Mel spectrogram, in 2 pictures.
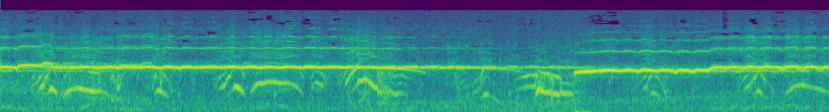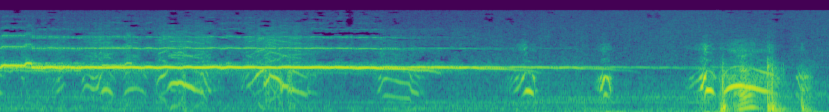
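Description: A long, high whistle held steady with small steps in pitch. It breaks off briefly about four seconds in, resumes, and fades out near the end, over many short rising-and-falling sliding calls.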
